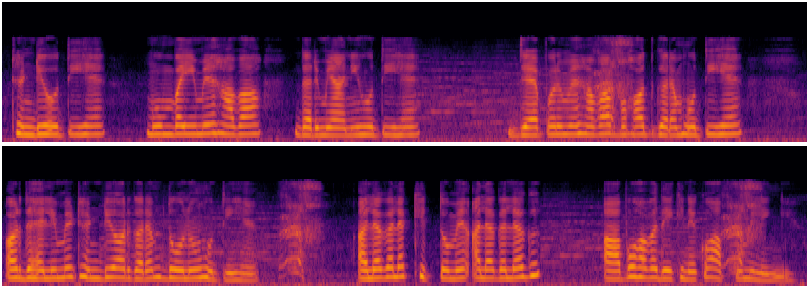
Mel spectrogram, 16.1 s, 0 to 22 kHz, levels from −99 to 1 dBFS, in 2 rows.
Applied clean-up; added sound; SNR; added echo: none; Sneeze / Church bell; 16 dB; none.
